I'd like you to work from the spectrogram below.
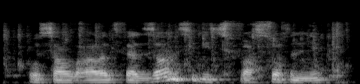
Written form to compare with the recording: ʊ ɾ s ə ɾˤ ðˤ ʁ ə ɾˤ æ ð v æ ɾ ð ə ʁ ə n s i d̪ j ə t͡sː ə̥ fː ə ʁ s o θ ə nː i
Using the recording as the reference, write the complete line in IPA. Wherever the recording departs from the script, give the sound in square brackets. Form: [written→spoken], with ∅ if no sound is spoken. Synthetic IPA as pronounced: ʊ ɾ s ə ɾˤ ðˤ ʁ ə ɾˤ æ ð [v→f] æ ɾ [ð→z] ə ʁ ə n s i d̪ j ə t͡sː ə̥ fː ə ʁ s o θ ə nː i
